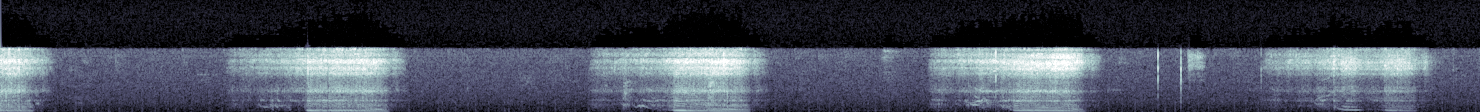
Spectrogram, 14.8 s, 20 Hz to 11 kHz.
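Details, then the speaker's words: Snoring from an adult man asleep: loud, rough snores in regular breath cycles, about 17 per minute, with quiet pauses between. "Do you hear that? That's him snoring. I can't go to sleep unless this guy, like, I can't sleep unless this guy is, like, in another house."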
